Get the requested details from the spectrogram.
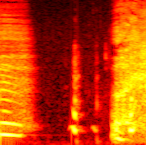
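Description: A person yawns with a drawn-out, breathy voiced sigh that falls in pitch and fades, followed by a pause, a few soft clicks and breaths, then another loud, breathy vocal burst.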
